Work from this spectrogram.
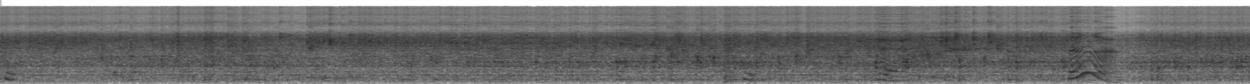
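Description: Water runs steadily from a tap to rinse teeth after home whitening. It is a continuous close rushing flow that lasts the whole time, with a little faint handling noise.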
